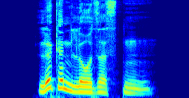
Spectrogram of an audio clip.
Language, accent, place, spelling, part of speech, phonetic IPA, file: German, Germany, Berlin, lückenlosesten, adjective, [ˈlʏkənˌloːzəstn̩], De-lückenlosesten.ogg
- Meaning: 1. superlative degree of lückenlos 2. inflection of lückenlos: strong genitive masculine/neuter singular superlative degree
